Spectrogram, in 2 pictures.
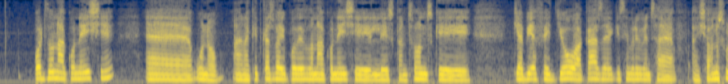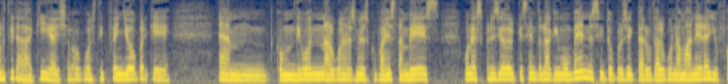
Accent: Torres de Segre, Catalonia, Spain; Doncs jo sóc de Torres de Segre, que és un poblet que està per aquí a prop de Lleida.

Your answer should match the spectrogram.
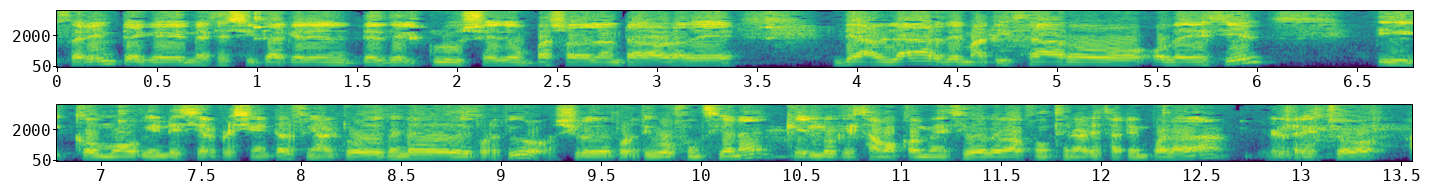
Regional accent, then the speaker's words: Andalusia, Spain

